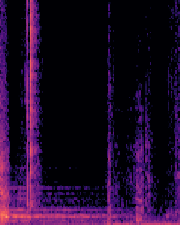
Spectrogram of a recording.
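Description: A single short crunch of a crisp being bitten about half a second in, over a faint held music note that fades out. Then low room tone with a couple of faint small clicks.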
